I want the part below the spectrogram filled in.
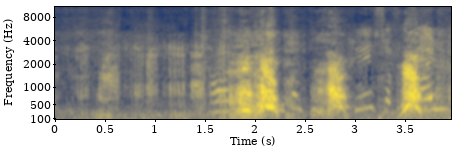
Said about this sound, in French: Marcos, c'est un bouvier bernois, c'est un mâle.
